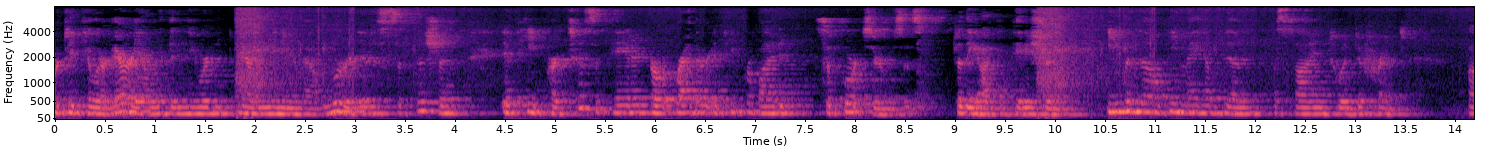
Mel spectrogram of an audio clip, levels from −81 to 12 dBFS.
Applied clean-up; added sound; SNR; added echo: none; Hiss; 16 dB; reverberation time 0.9 s.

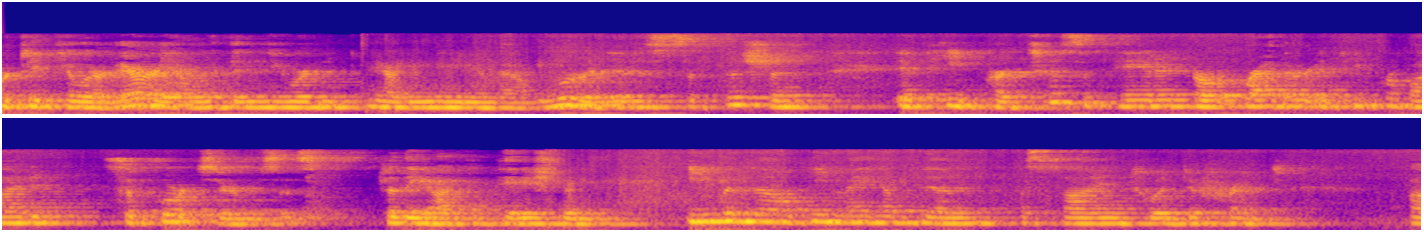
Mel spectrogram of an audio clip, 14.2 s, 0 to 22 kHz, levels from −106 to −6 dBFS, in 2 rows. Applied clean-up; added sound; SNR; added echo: neural separator model SepFormer DNS4.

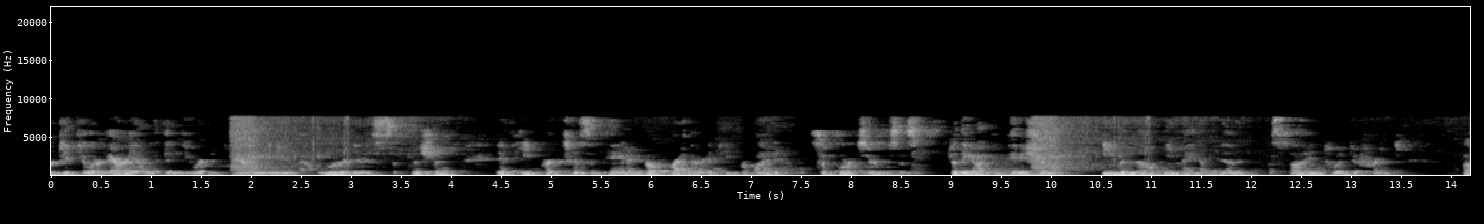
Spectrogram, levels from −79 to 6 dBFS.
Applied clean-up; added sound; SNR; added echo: classical method WPE with log-MMSE.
